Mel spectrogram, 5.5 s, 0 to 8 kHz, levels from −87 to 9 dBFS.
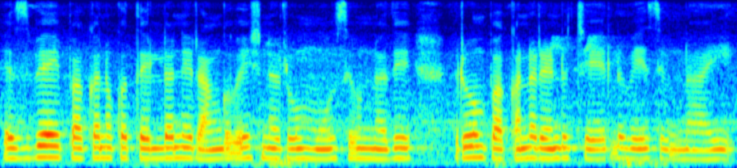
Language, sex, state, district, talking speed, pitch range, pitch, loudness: Telugu, female, Telangana, Komaram Bheem, 160 wpm, 175-185 Hz, 180 Hz, -18 LUFS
